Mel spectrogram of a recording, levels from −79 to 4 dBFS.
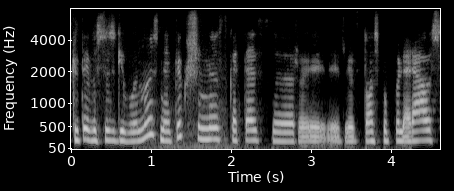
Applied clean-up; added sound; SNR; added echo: neural mask model DeepFilterNet 3.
